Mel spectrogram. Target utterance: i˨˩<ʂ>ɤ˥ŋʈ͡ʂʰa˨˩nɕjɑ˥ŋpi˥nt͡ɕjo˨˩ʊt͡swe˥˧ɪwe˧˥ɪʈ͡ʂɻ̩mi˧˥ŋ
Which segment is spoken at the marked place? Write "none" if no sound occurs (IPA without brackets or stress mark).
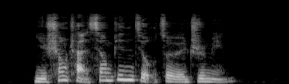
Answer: ʂ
